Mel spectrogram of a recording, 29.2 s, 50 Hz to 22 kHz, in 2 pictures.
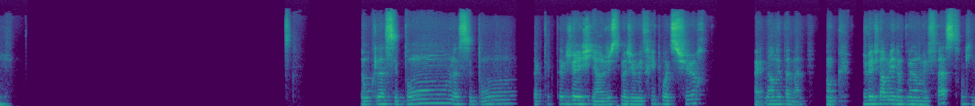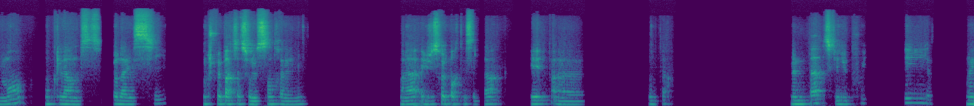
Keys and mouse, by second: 3.2-3.5 middle drag, 3.8 shift+middle drag, 4.2-4.8 middle drag, 5.3 shift+middle drag, 6.1-9.2 middle drag, 9.4-9.8 shift+middle drag, 10.3-10.7 middle drag, 10.9-11.2 shift+middle drag, 12.6 middle drag, 13.4 middle click, 13.8 shift+middle drag, 14.8-15.3 middle drag, 16.3-17.1 middle drag, 17.5 shift+middle drag, 18.2 right click, 19.2 shift+right click, 20.5 middle click, 21.0 shift+middle drag, 23.7 middle click, 25.0 shift+middle drag, 26.4-27.1 middle drag, 27.2-27.6 middle drag, 28.2-28.6 middle drag, 28.8 middle drag.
